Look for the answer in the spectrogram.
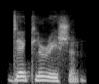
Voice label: "declaration", Indian

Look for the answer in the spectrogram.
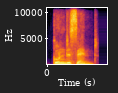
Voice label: "condescend", Indian

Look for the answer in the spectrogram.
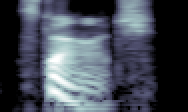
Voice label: "starch", British

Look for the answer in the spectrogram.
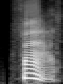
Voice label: "fat", American

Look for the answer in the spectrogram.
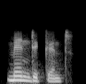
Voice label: "mendicant", Indian

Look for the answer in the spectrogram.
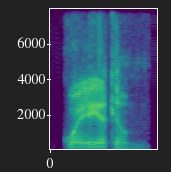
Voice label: "guaiacum", American

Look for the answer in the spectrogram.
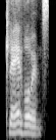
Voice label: "clairvoyance", Indian

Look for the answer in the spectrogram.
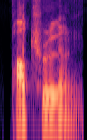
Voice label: "poltroon", American

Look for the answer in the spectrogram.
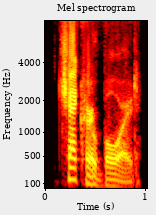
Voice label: "checkerboard", American

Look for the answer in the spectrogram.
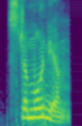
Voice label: "stramonium", Indian

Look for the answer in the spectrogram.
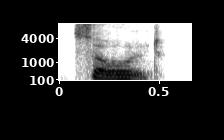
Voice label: "sold", Indian

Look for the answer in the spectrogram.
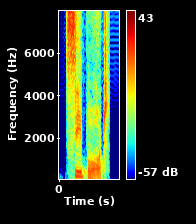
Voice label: "seaport", Indian

